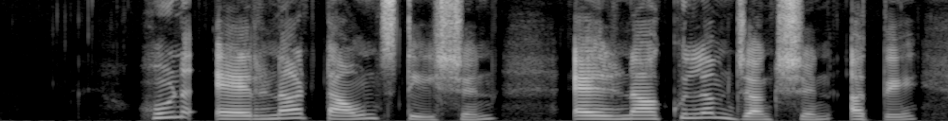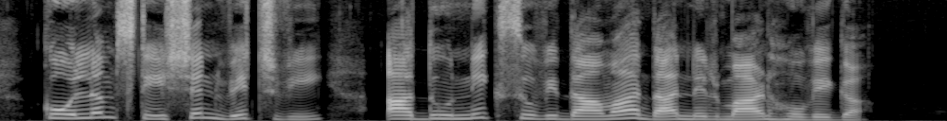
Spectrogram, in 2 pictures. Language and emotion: Punjabi, neutral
